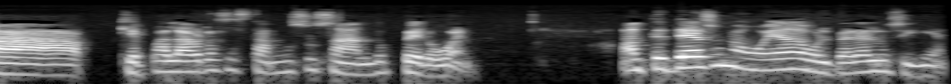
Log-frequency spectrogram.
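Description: A somewhat breathy woman speaks at a moderate pace with lively intonation. The sound is dry and close, with no echo. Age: 50s. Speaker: emotional coach for women. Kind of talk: casual chat. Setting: video livestream.

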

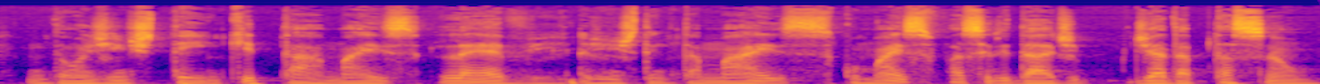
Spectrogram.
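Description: Over a very clean recording with a silent background, a man with a very deep, low pitch and a somewhat breathy voice talks at a moderate pace with hardly any pauses and fairly even intonation. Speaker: astrologer. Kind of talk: monologue podcast.

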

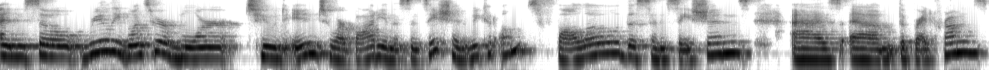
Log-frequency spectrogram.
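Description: In an ordinary speaking voice, a woman talks at a fairly slow pace and medium pitch with lively intonation, very even loudness and hardly any pauses. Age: 40s. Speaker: life coach. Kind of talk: casual chat.

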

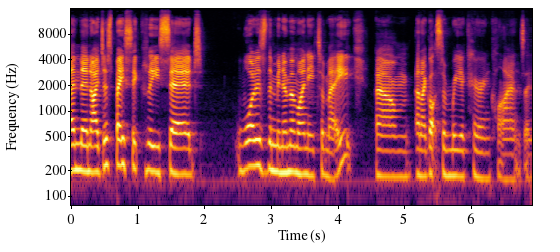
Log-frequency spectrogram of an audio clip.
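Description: Heard in an Australian accent, the voice has a bright, sharp tone on a very clean recording with a silent background. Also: woman. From South West Western Australia, Bunbury. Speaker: photographer and business owner. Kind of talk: casual interview.

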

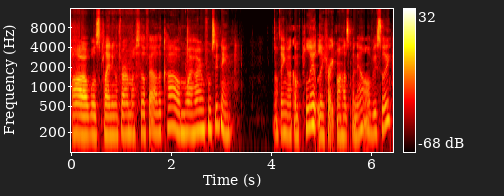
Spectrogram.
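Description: Speaking very fast with an Australian accent, a woman uses a medium pitch and ordinary pitch variation on a very clean recording with a silent background. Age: 30s. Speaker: mother with bipolar disorder. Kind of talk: casual chat.

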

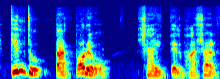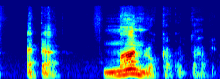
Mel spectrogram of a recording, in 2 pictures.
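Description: This man's voice sits fairly high and has a bright, sharp tone. His pitch swings very widely. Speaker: essayist and literary scholar. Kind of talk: panel discussion.

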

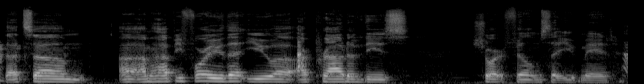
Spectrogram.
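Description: Speaking very slowly with an American accent, a man uses a medium pitch and fairly even intonation. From Northern Michigan, US Midwest. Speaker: musician and content creator. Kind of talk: casual interview chat. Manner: hesitant, many fillers.

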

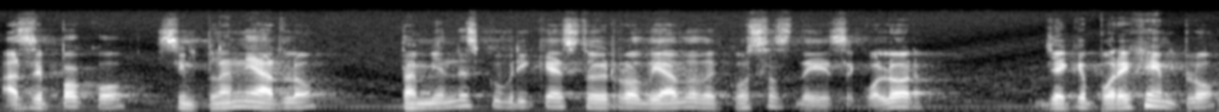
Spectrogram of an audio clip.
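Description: Delivered at a moderate pace, a normal speaking voice shows ordinary pitch variation. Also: man. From El Salvador. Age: 20s. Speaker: podcast host and radio announcer. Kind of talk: personal monologue.

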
